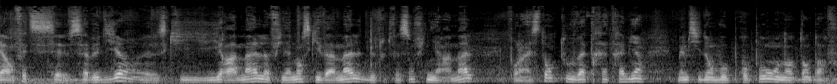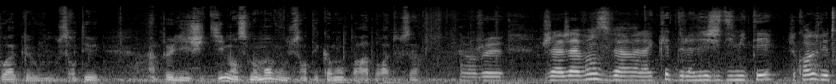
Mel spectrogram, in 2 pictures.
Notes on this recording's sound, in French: une conférence de presse avec la star de la pop culture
